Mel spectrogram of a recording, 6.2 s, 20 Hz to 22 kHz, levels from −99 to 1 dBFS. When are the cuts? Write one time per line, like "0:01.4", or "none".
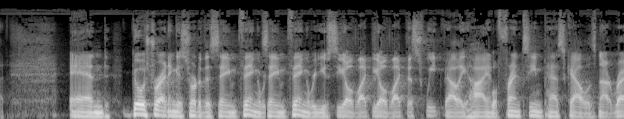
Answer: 0:01.2
0:02.6
0:03.7
0:04.9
